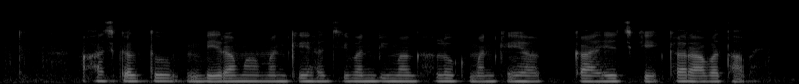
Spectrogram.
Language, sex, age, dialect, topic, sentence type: Chhattisgarhi, male, 18-24, Western/Budati/Khatahi, banking, statement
